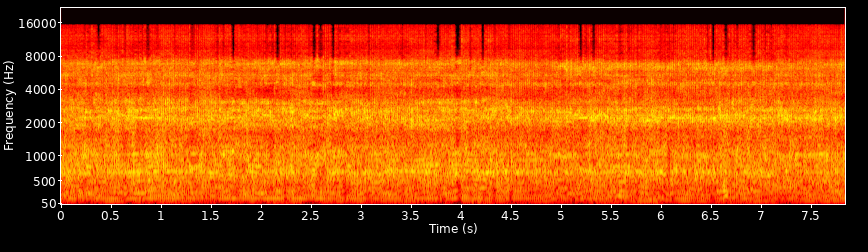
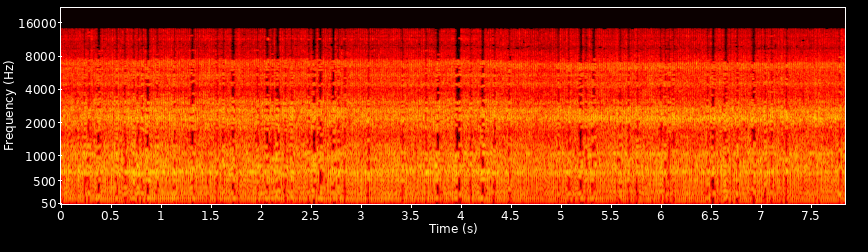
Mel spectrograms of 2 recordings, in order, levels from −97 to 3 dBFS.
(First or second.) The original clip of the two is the second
